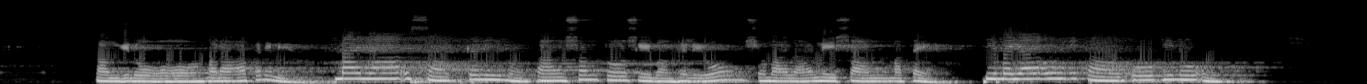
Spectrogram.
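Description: A man chants a prayer through a microphone.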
